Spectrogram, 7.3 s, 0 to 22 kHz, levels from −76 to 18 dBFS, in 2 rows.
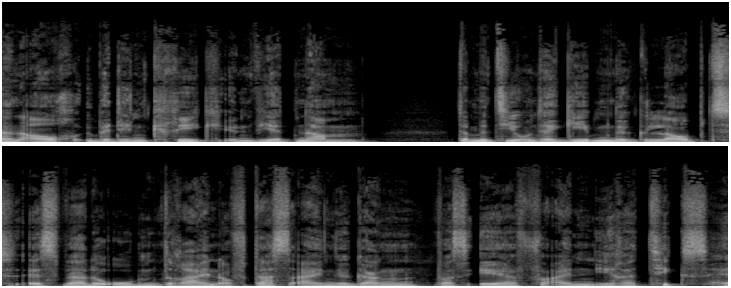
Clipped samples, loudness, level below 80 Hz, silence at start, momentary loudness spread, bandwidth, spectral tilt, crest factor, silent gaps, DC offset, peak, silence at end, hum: under 0.1%; -17 LUFS; -38 dBFS; 0 s; 6 LU; 19 kHz; -5 dB/octave; 16 dB; none; under 0.1%; 0 dBFS; 0 s; none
